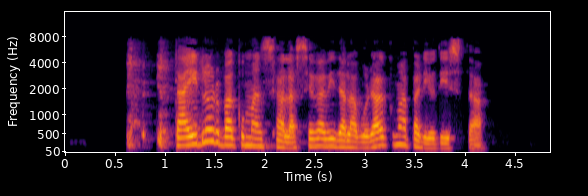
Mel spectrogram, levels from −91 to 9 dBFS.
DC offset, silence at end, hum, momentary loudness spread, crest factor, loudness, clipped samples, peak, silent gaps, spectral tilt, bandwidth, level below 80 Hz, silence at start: under 0.1%; 0.7 s; none; 13 LU; 18 dB; -18 LUFS; under 0.1%; -2 dBFS; none; -5 dB/octave; 8 kHz; -62 dBFS; 0.6 s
